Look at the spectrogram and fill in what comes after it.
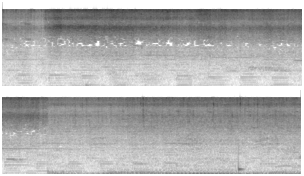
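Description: Skewered tiger prawns in masala marinade sizzling as they fry in oil on a tawa, with a steady hiss. The sound changes abruptly about five seconds in, turning louder and deeper.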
